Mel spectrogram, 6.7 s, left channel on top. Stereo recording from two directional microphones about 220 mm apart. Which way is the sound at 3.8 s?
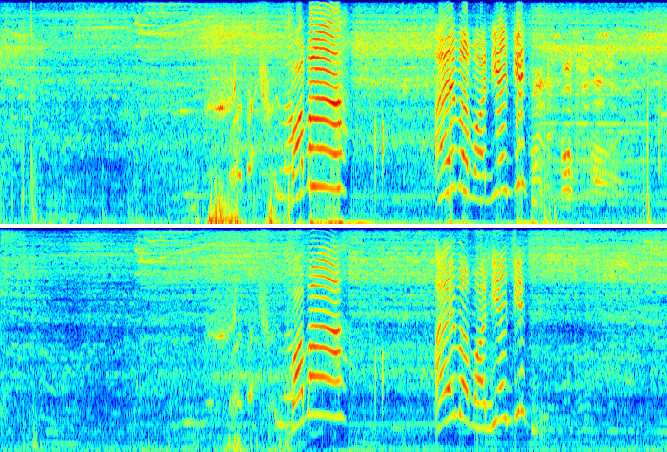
65° right (ahead or behind).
